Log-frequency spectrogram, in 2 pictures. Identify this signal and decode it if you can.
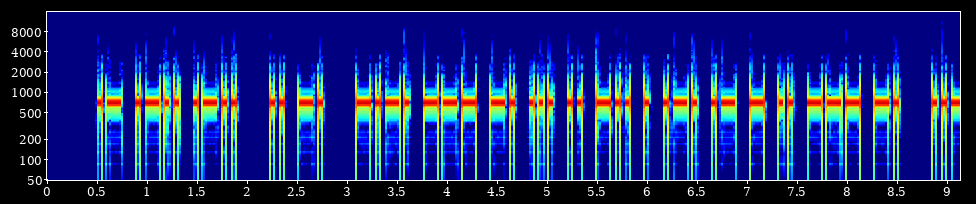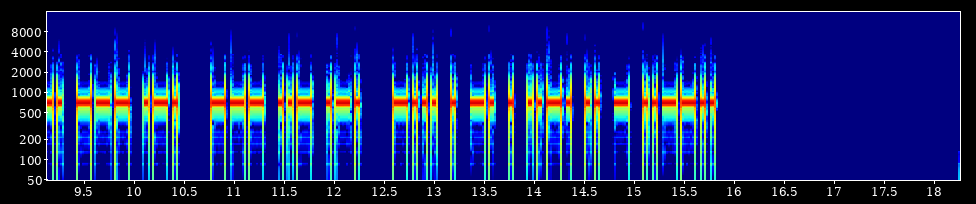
Morse code, heard as a keyed tone, about 25 wpm, 700 Hz. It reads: ALL IN CONSIDERATION FOR OUR BENEFIT?
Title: Sentences from Top 1500 Words 25wpm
